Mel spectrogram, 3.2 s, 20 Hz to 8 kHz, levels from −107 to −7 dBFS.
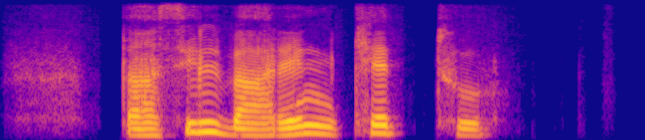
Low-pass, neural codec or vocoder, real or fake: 7.2 kHz; vocoder, 22.05 kHz, 80 mel bands, WaveNeXt; fake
